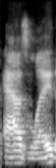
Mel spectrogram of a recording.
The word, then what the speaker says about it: Aslay: My name is Jonathan Aslay. That's spelled A-S as in Sam, L-A-Y.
